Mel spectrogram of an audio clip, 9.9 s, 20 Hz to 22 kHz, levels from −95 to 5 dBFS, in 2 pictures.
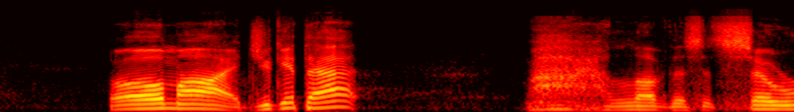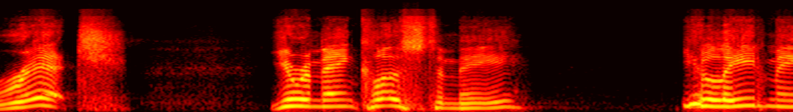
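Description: Nothing in this speech stood out as a technical fault on listening.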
